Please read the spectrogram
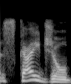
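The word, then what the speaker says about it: Skyjo: Irgendwann habe ich dann auch nochmal Sky Joe probiert. Das ist die korrekte Aussprache, ich habe es extra nochmal gegoogelt.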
